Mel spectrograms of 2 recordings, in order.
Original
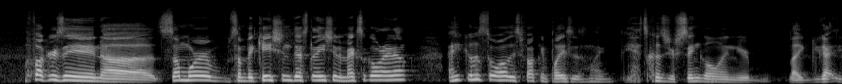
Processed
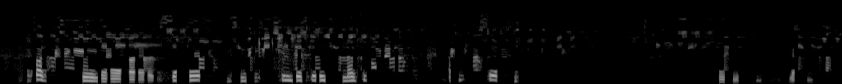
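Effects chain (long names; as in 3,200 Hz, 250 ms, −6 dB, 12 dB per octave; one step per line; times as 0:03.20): time-frequency cells dropped at random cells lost 67%
0:05.18–0:07.16: four-pole ladder high-pass 2,200 Hz, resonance 50%
echo through a band-pass that steps 131 ms, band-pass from 3,600 Hz, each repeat 0.7 octaves, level −5 dB
level −7 dB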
